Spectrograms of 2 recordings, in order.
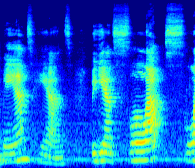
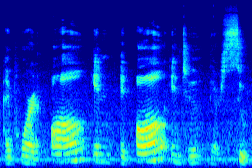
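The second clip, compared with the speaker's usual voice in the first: whispering. A narrator's reading. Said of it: "I whispered".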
